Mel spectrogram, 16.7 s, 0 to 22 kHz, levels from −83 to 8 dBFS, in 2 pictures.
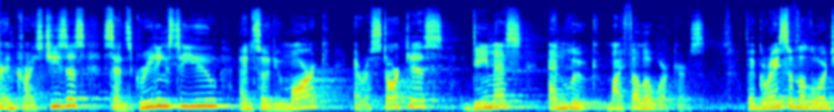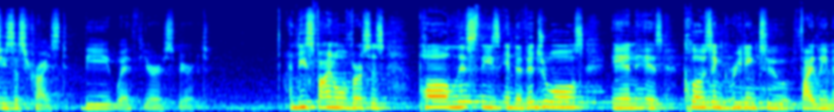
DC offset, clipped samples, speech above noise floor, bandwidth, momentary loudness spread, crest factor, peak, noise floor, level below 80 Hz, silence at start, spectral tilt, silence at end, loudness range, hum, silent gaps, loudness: under 0.1%; under 0.1%; 28 dB; 17 kHz; 16 LU; 16 dB; -8 dBFS; -51 dBFS; -72 dBFS; 0 s; -5 dB/octave; 0 s; 6 LU; none; none; -23 LUFS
